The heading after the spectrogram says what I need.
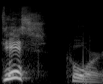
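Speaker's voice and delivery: Discord with stress on first syllable Dis. Correcting another speaker's pronunciation: stress on dis in discord. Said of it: "the stress is on the first syllable".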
